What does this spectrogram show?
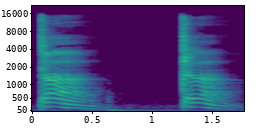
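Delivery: Ta and ka hit loud and heavy as downbeats; syllables as downbeats. Shown as a demonstration. Teacher accenting Ta and ka as downbeats. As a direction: land hard on Ta and ka. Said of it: "will feel like a downbeat".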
